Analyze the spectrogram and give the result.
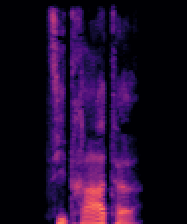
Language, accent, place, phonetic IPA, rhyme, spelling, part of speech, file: German, Germany, Berlin, [t͡siˈtʁaːtə], -aːtə, Citrate, noun, De-Citrate.ogg
- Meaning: nominative/accusative/genitive plural of Citrat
